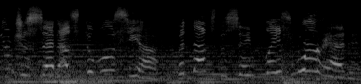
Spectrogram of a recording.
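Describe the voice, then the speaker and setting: Squeaky, feisty little companion creature. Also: female voice, big pitch swings, normal speed. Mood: wary surprise. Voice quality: squeaky, childlike. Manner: brash, indignant. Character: small feisty squeaky flying companion creature, fiercely loyal. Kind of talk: English-dubbed anime game acting. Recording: game audio under loud music.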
